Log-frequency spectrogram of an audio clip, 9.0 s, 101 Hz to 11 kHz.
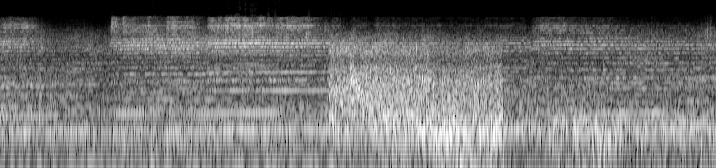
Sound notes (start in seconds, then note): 0.0 suspenseful music; 4.1 loud thunder; 6.3 suspenseful music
